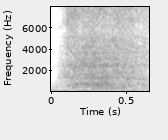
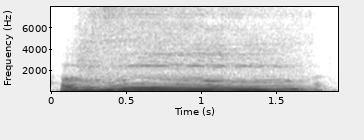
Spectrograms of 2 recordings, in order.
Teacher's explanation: the F sound is unvoiced and sounds like this and the V sound is voiced and sounds like this V correctly pronouncing these sounds will make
